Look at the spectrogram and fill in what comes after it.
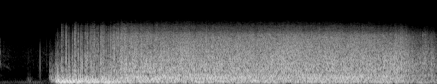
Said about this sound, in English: I love when the punchline of something is a bomb exploding.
